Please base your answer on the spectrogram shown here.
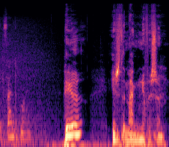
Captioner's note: David Attenborough Impression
